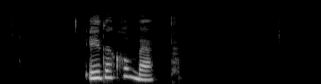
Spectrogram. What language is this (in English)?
Bangla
